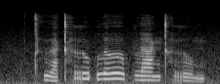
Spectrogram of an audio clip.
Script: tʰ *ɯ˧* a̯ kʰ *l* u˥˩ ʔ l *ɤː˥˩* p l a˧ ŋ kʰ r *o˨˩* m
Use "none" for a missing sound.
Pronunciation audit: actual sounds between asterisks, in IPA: ɯ˩˦, r, ɤː˥˩, o˨˩

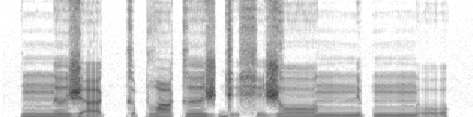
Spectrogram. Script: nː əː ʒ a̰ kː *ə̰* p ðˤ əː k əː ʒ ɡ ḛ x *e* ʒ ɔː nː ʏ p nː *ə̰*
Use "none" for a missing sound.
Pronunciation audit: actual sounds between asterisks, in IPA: ə̰, ḛ, ɔ̰

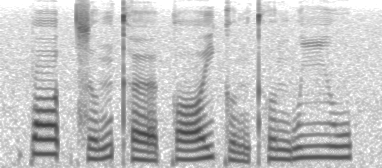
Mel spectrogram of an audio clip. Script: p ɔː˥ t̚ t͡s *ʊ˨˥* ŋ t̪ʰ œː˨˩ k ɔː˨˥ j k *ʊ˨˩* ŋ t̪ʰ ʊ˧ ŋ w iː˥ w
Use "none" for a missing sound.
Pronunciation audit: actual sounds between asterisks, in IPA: ʊ˨˥, ʊ˨˩

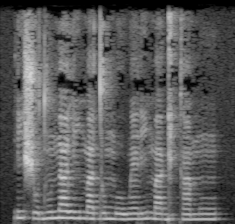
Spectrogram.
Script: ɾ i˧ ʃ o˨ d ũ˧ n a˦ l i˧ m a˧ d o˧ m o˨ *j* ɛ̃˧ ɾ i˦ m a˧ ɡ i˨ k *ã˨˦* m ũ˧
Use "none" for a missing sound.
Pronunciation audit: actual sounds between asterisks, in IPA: w, ã˨˦

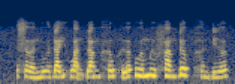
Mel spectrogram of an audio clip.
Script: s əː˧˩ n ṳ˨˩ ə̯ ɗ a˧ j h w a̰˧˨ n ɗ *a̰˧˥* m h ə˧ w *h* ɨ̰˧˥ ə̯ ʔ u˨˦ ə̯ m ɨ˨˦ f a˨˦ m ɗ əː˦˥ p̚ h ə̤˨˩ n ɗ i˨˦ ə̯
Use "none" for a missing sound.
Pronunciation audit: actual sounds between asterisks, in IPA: a˧, h

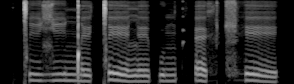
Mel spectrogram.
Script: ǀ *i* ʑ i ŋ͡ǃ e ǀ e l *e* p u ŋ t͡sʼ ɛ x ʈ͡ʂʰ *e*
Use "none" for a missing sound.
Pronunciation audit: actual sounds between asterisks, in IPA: i, e, e

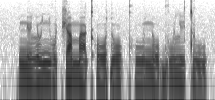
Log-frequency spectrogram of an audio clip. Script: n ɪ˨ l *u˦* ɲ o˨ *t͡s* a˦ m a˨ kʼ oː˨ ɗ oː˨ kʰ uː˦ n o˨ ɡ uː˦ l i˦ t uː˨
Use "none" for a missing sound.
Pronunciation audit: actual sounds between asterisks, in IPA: ʊ˦, t͡ʃ

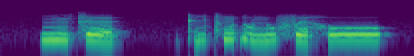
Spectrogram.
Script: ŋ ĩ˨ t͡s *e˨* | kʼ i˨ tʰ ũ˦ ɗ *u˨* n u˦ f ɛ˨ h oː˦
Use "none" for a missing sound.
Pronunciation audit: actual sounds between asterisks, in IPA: ɛ˨, ʊ˨

